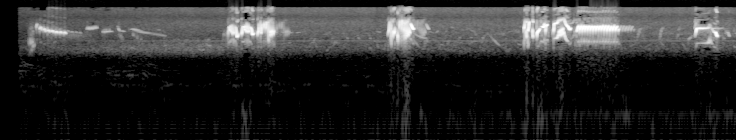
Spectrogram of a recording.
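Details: Calandra lark (Melanocorypha calandra) singing high, scratchy, jangling phrases in short bursts about a second apart, mixing buzzy trills with thin whistled notes.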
